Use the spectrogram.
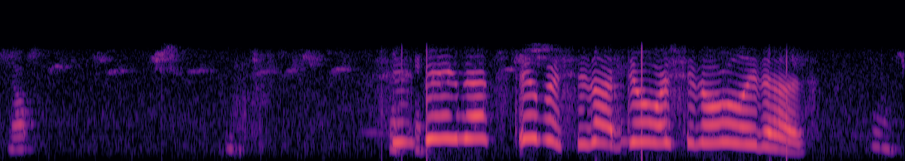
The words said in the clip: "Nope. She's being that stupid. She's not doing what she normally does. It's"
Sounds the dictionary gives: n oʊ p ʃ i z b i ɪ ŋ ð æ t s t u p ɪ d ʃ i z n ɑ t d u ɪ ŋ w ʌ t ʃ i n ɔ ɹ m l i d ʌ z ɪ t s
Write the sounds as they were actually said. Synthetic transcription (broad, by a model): ʃ i z b i ɪ ŋ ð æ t s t u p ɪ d ʃ i z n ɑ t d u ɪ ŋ w ʌ t ʃ i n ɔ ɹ l i d ʌ z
